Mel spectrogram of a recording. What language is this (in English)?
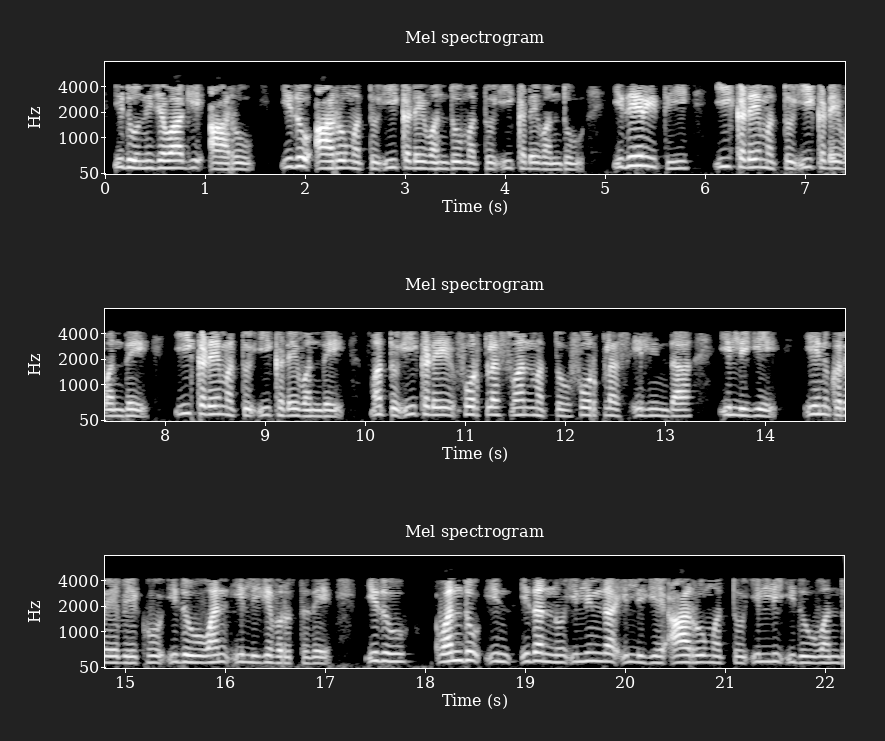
Kannada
